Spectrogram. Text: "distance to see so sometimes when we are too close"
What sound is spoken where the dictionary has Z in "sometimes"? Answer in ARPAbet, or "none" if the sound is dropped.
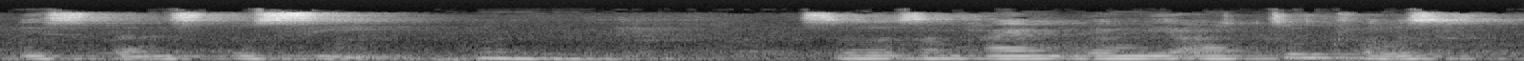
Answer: none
